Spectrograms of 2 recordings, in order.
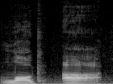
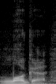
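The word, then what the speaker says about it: LogR: cool thing called Honda log R now I'm assuming that's meant to be pronounced logger and when you press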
